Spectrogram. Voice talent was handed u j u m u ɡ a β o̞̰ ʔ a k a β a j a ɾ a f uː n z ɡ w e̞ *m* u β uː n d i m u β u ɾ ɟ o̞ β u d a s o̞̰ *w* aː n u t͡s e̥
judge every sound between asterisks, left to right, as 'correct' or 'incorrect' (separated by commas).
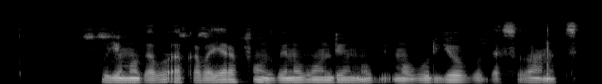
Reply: incorrect, incorrect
